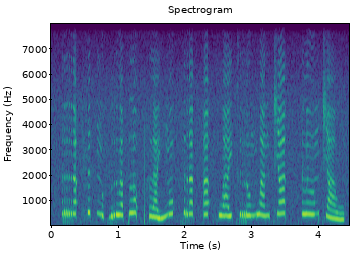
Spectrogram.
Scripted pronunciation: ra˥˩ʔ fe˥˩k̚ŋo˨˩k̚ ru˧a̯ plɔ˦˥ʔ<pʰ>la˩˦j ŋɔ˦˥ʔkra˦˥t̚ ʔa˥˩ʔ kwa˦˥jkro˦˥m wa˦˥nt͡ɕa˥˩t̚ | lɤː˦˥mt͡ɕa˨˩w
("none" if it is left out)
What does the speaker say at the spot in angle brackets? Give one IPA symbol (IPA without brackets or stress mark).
pʰ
